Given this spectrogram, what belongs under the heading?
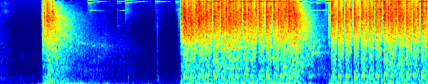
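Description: Sustained automatic gunfire from enemies in Black Mesa, loud and close: a long dense burst, a short gap with a few single cracks, then another continuous volley running to the end.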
